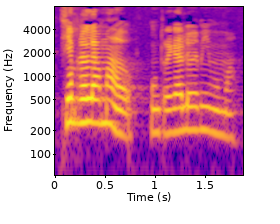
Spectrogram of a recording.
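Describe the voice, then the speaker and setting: Colombian woman cohost, animated storyteller, medium pitch voice, casual chat. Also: fast. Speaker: podcast co-host.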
